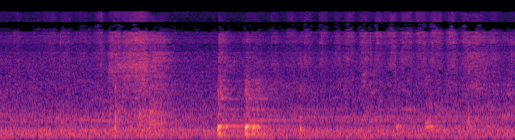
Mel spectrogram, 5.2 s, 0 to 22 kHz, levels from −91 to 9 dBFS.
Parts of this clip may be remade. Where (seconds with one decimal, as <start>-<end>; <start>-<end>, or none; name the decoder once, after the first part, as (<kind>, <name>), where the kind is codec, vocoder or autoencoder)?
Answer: 1.1-1.6 (vocoder, BigVGAN v2); 3.4-5.2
